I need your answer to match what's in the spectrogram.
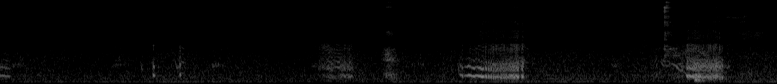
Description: Fiona snoring and dreaming her little cat dreams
